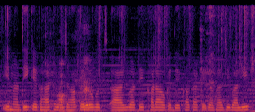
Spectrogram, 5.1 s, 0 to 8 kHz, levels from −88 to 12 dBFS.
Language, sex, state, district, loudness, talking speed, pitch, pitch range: Bhojpuri, female, Uttar Pradesh, Gorakhpur, -33 LUFS, 200 wpm, 185 Hz, 180-190 Hz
